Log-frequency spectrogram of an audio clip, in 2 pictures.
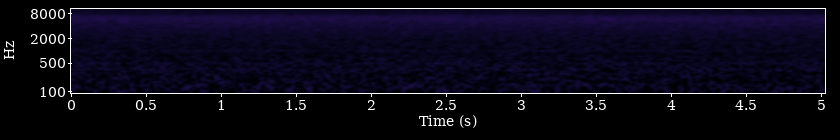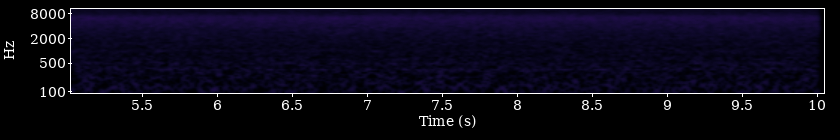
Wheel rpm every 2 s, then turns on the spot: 0, 0, 0, 0, 0.
none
